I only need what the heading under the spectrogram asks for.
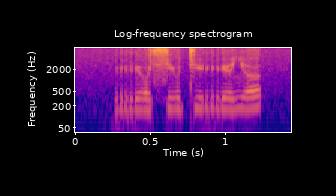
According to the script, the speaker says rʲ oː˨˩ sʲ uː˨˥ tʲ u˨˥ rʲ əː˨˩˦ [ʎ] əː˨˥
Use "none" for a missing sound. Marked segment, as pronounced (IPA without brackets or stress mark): ʎ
